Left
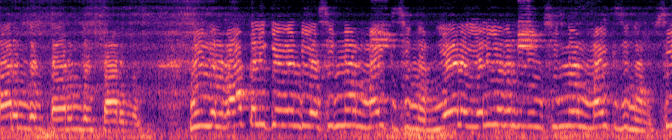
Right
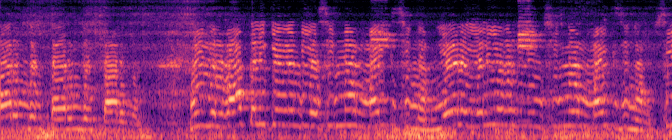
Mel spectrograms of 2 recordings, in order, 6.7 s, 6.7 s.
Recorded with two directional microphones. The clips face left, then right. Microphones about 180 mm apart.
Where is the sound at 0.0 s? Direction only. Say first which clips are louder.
Left 4 dB; 25° left (ahead or behind).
